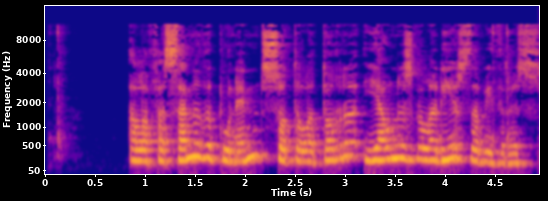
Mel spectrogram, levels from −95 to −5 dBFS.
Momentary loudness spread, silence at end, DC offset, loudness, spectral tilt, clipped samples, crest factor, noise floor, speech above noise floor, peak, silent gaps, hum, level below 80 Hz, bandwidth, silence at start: 7 LU; 0 s; under 0.1%; -24 LUFS; -4 dB/octave; under 0.1%; 16 dB; -84 dBFS; 59 dB; -8 dBFS; none; none; -68 dBFS; 11.5 kHz; 0.85 s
